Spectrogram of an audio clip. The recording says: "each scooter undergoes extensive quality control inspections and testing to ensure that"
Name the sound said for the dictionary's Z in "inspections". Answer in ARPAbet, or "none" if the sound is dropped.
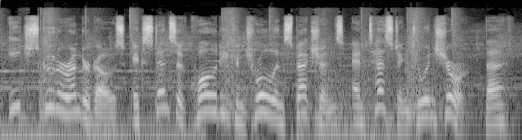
Z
